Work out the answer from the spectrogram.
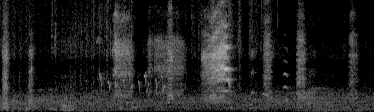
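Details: A family of choughs in a garden tree, with three young being fed mince by a parent, gives harsh, rasping, high-pitched calls in short bursts, about one every second or so, over a steady background hiss.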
